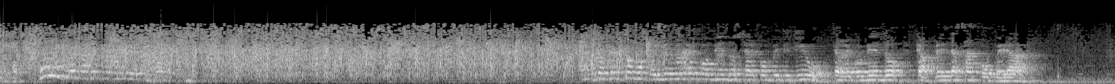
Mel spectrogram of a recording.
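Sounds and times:
audience applause: 0.0s - 6.8s
speech: 7.7s - 10.4s.

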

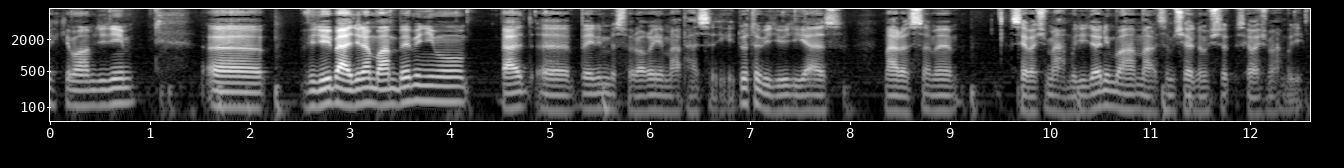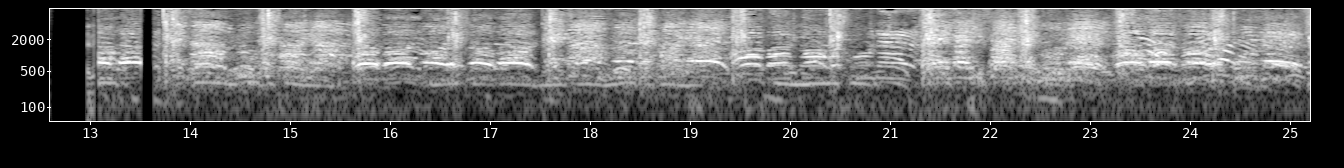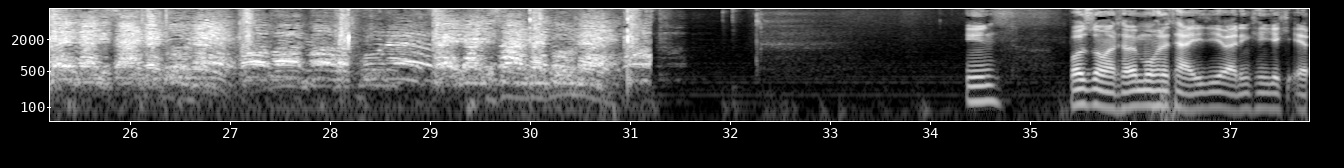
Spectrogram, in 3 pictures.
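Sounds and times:
speech: 0.0s - 13.5s, 34.4s - 34.8s, 35.4s - 37.7s
crowd chanting protest slogans at memorial: 13.0s - 31.3s.

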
